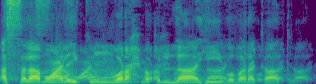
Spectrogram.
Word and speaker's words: السلام علیکم ورحمۃ اللہ وبرکاتہ: چلا کیا بول رہے ہیں۔ صحیح طریقے سے تلفظ کے ساتھ دوبارہ پڑھیں گے، السلام علیکم ورحمۃ اللہ وبرکاتہ۔ جواب کیا دینا ہے؟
